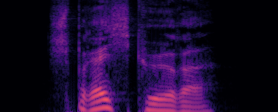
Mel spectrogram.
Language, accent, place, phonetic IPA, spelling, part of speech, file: German, Germany, Berlin, [ˈʃpʁɛçˌkøːʁə], Sprechchöre, noun, De-Sprechchöre.ogg
- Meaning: nominative/accusative/genitive plural of Sprechchor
